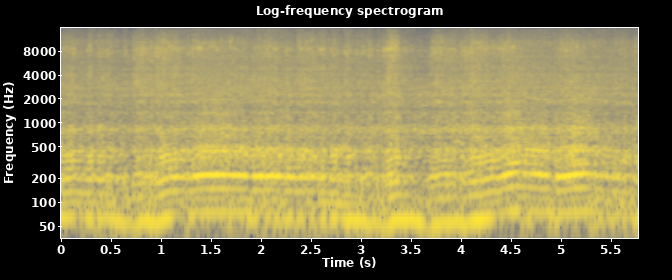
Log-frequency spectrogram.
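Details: VW Bus engine being rebuilt to 1835 after being bought with a blown engine; idle hunts up and down instead of holding steady, the note rising and sagging; sounds lean and rough, like a fuel-starved idle circuit.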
